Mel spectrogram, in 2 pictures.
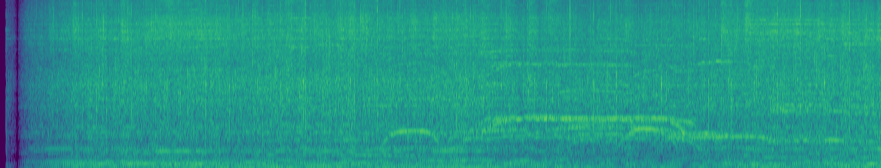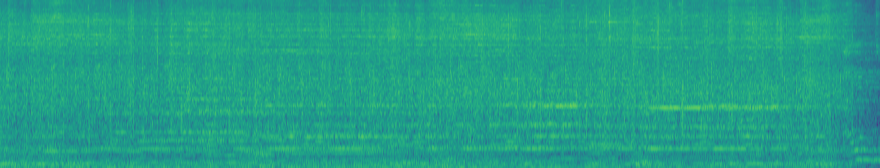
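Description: Audience applause mixed with loud music that has a steady bass.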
